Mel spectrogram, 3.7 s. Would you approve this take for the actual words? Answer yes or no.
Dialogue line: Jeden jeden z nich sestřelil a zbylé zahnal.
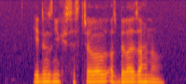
no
